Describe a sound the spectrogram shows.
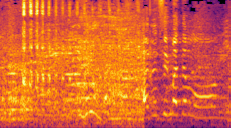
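A man and a woman laugh.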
